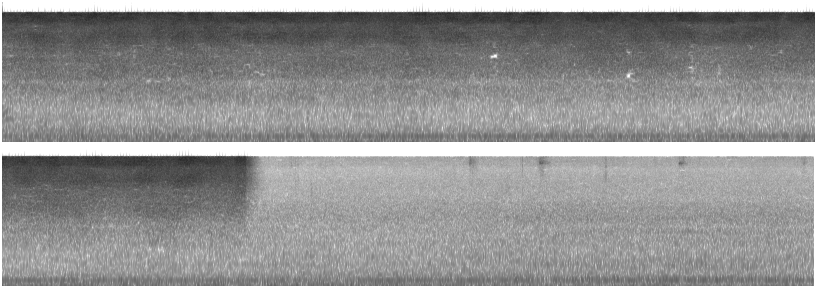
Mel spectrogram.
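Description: Paint spray gun hissing steadily as it sprays paint onto a car body. The bright hiss stops suddenly about eight seconds in, leaving a lower rushing noise and a steady hum from the spray booth's ventilation.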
